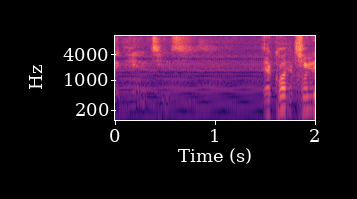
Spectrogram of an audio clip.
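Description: Steady electrical hum from a stage PA system, with a man's voice on the microphone starting again about one and a half seconds in.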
